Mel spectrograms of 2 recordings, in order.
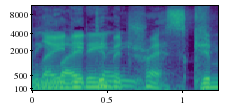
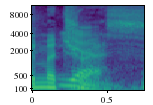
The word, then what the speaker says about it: Dimitrescu: Lady Dimitrescu. – Dimitrescu.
